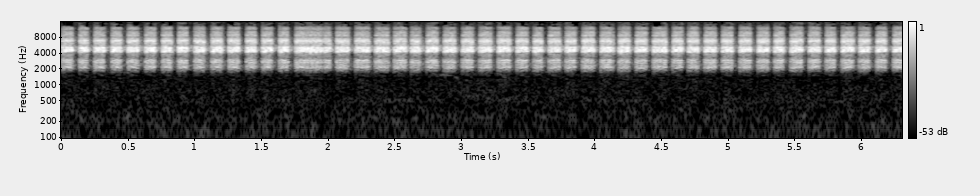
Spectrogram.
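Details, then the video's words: Crickets from Dalmatia give a high, metallic chirping in fast even beats, about six per second, with a brief louder swell near two seconds, steady to the end. "Dalmatia Crickets Sound Effect"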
